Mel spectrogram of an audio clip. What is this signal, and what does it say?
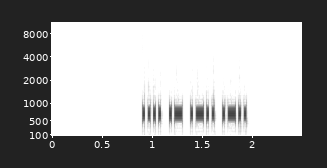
Morse code, heard as a keyed tone, about 46 wpm, 700 Hz. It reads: HALL
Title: Four Letter Words - 45wpm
